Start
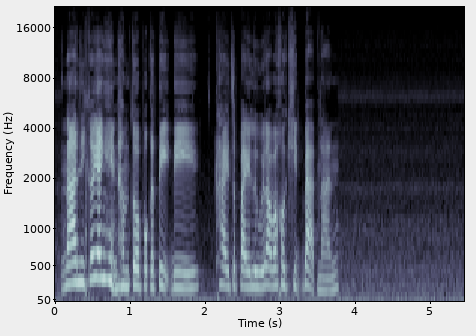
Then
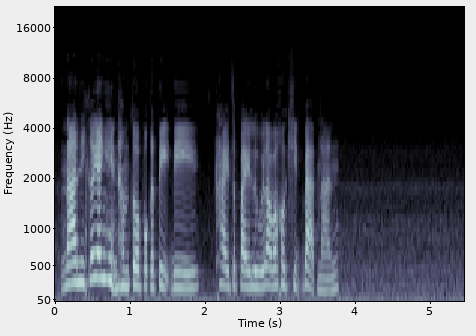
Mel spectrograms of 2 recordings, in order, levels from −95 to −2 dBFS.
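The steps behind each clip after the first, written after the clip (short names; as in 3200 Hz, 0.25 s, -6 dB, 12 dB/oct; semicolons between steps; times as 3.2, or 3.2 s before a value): LPF 2100 Hz 12 dB/oct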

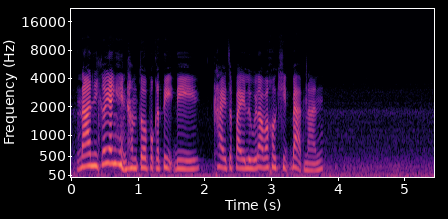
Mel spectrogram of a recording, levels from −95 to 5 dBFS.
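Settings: band shelf 690 Hz -8.5 dB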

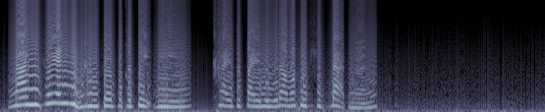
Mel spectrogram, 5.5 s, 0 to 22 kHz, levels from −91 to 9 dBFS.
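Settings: half-waves squared off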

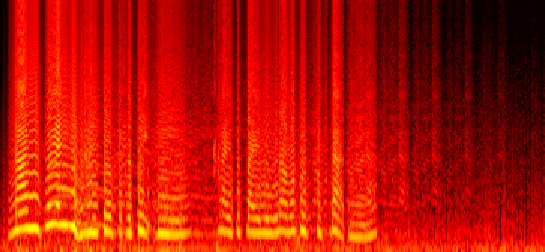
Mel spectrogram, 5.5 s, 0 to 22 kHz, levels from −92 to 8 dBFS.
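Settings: thinning echo 0.33 s, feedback 57%, high-pass 650 Hz, level -13 dB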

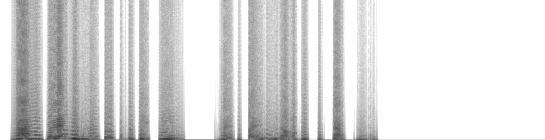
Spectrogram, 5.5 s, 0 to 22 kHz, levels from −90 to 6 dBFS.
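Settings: reverse bouncing-ball echo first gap 20 ms, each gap 1.2×, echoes 5; reverb removal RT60 1.9 s; backlash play -26 dBFS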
